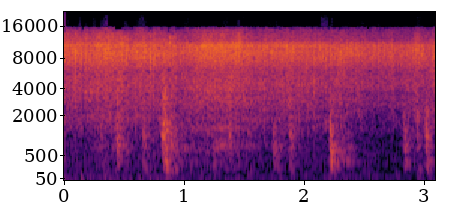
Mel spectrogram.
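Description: Tomato and masala fry in an oil-filled kadai with a steady bright sizzle, while a spoon scrapes and stirs in irregular clicks and knocks, close up with no talking.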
